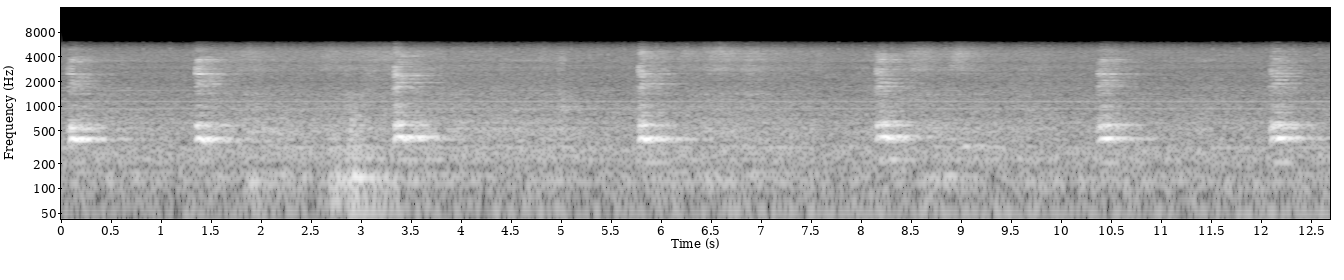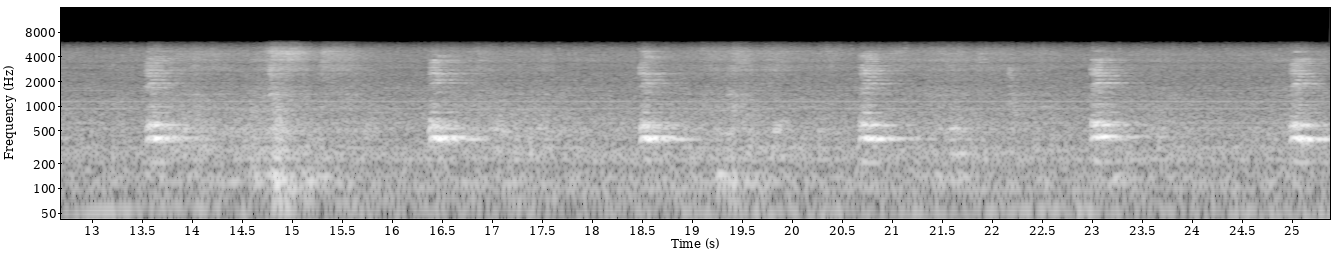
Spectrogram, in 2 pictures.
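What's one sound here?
Several men shout sharply together in short bursts, echoing in a room.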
